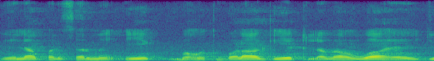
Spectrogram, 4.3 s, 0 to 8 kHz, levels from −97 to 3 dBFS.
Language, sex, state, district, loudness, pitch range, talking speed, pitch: Hindi, male, Uttar Pradesh, Lucknow, -17 LUFS, 105-115 Hz, 150 wpm, 115 Hz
